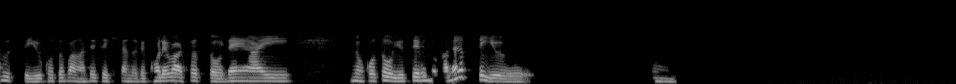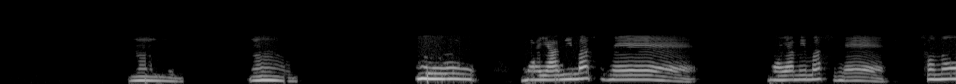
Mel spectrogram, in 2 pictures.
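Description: No technical faults can be heard in this recording.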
